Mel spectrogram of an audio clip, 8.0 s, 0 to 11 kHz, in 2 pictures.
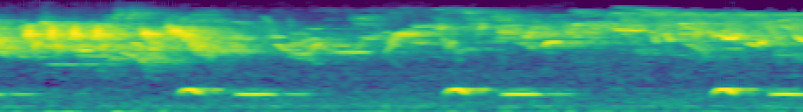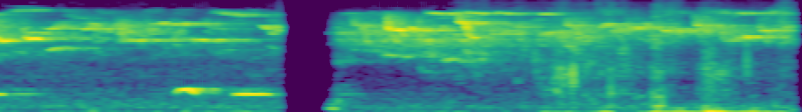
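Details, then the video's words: Common cuckoo calling at the river Oberoste gives its low, falling two-note cu-coo four times, about every 1.4 seconds, under a busy chorus of high twittering songbirds. "The cuckoo calls at the river"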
